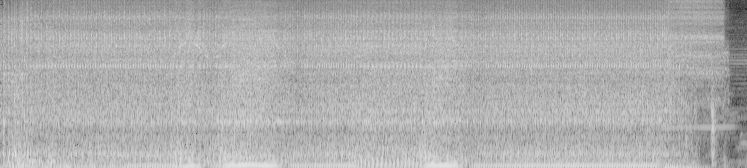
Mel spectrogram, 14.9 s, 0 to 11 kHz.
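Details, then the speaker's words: BMW 123d E81 N47 diesel at idle, before repair: dry buzzing cicada-like chatter and sizzle, steady at idle, from end-of-life timing chain with tensioner nearly at its limit; timing chain rattle. "bon ça fait un bruit de de cigale comme ça ça grésille parce qu'on demande tout le temps comment ça fait quel bruit machin et tout ça donc là évidemment pendant que je parle voiture ça fait un bruit de cigale"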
